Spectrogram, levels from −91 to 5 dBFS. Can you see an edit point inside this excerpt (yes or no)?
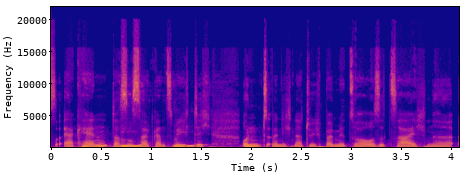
yes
